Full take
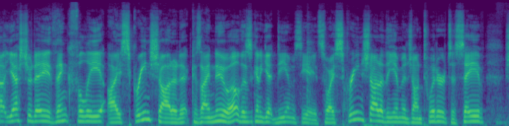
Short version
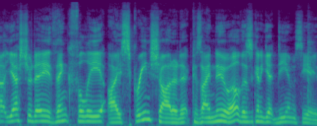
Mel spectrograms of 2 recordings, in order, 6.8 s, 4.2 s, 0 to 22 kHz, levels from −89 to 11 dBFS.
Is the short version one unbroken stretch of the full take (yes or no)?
yes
